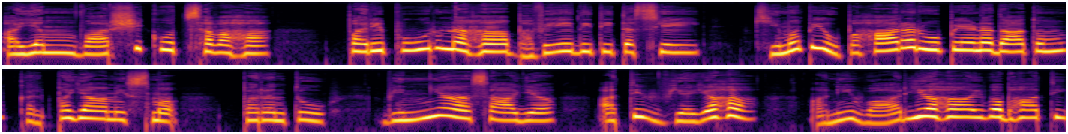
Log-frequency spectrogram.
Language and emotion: Sanskrit, sad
